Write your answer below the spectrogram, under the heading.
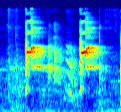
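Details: A pair of bonding pet Indian ringneck parakeets; one gives two loud, harsh, high squawks about a second apart in a quiet room.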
